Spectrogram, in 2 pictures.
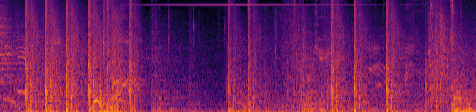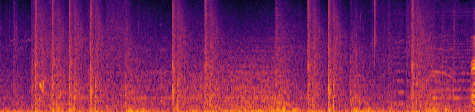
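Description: Bursts of gunfire ring out in Uncharted: Drake's Fortune, repeated sharp shots in fast volleys across the whole stretch, loud and close over the game's background, while someone talks over the action.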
